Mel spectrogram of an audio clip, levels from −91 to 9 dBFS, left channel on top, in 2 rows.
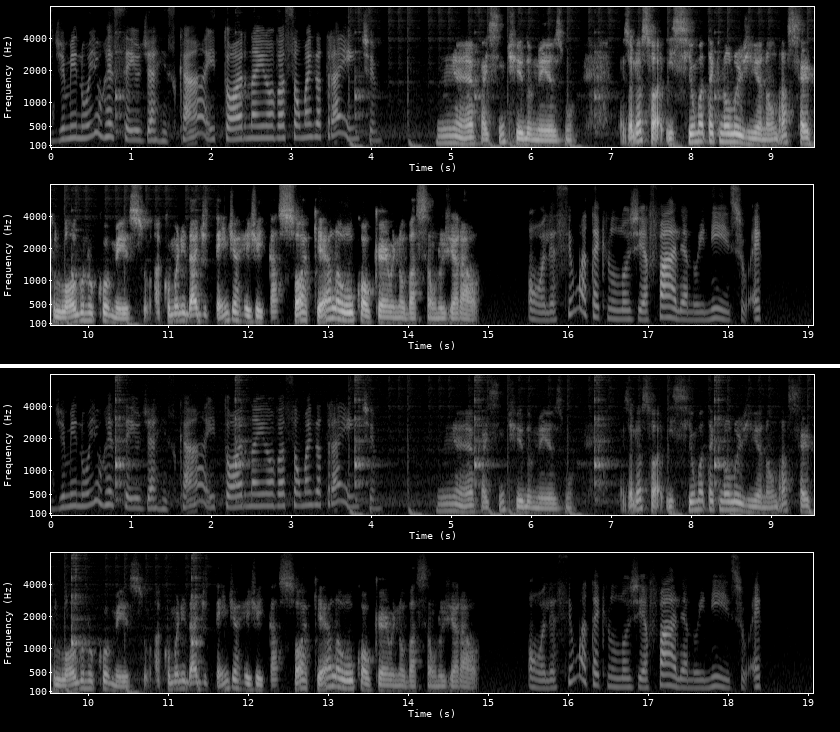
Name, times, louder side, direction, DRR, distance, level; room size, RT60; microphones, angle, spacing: voice 1, 0.0-4.1 15.5-18.4, left 6 dB, 45° left, 1.0 m, -42 dB
Water tap faucet / Drip, 0.8-11.5, right 7 dB, 90° right, 7.0 m, -52 dB
sound 1, 3.7-11.6, left 2 dB, 20° left, 0.7 m, -57 dB
voice 2, 4.8-14.9, left 9 dB, 85° left, 0.3 m, -31 dB
head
